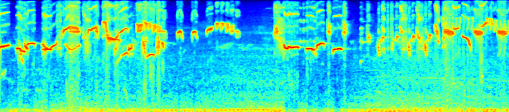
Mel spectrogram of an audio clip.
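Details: Song of an orange-headed thrush on a mountain slope, used to prompt other birds to sing: dense, high whistled phrases with rapid trills and slurred notes, briefly pausing midway before resuming, over faint low background noise.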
